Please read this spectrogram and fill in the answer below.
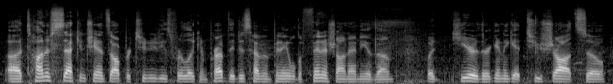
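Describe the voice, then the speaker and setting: A man giving color commentary on a basketball game, analysing plays with quick restarts. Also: mid-range voice, steady tone.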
